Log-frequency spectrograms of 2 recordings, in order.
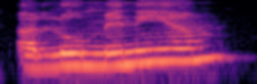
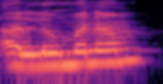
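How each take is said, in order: First: The word is said with five syllables. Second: The word is said with four syllables. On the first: The speaker calls it wrong. "So you say aluminium, aluminium instead of aluminum" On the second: The speaker calls it right. "instead of aluminum"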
